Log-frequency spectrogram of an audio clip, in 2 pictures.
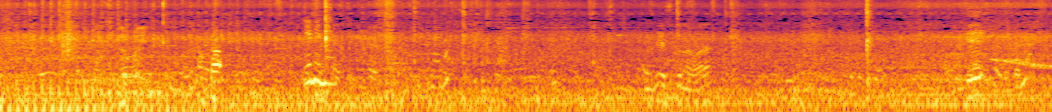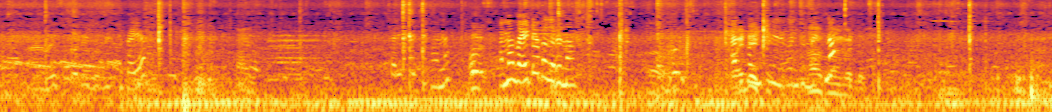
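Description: A steel serving spoon clinks against steel pots.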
